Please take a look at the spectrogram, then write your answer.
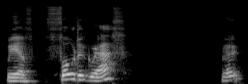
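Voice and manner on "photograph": "photograph" with the first syllable PHO stressed. Shown as a demonstration. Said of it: "we're stressing different parts of this word".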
